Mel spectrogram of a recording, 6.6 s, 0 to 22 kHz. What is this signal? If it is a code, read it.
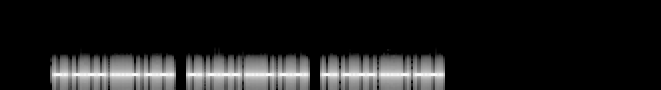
Morse code, heard as a keyed tone, about 49 wpm, 700 Hz. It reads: NY4C NY4C NY4C
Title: USA Call Signs Repeated 3x 50wpm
